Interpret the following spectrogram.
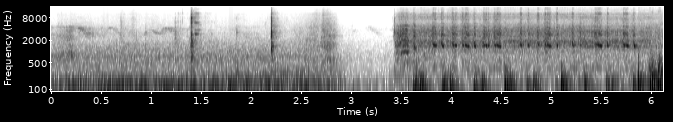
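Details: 2008 Kawasaki Ninja 250 carbureted twin after sitting all winter, started with brake cleaner sprayed into the airbox: brief cranking, then it catches at once and settles into an even, steady idle; normal cold start and idle.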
